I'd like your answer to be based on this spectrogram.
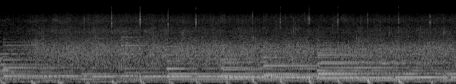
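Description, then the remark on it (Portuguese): Audience applause, a dense, even patter of many hands clapping steadily for several seconds, with sustained musical tones held underneath and no one talking. “Pode aplaudir isso aqui.”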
